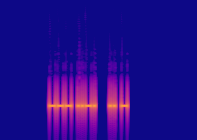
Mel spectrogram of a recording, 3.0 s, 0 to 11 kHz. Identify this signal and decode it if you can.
Morse code, heard as a keyed tone, about 40 wpm, 700 Hz. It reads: OF IT
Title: Sets of 2 Words 40wpm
